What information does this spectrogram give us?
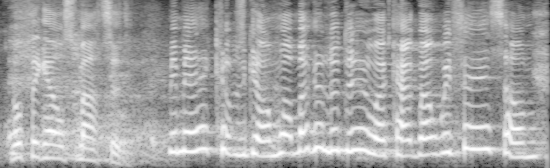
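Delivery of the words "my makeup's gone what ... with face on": high, whiny, hammed-up wail over lost makeup; mock despair. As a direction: play the daughter as a drama queen, pitched way up. Mimics daughter's makeup despair.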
